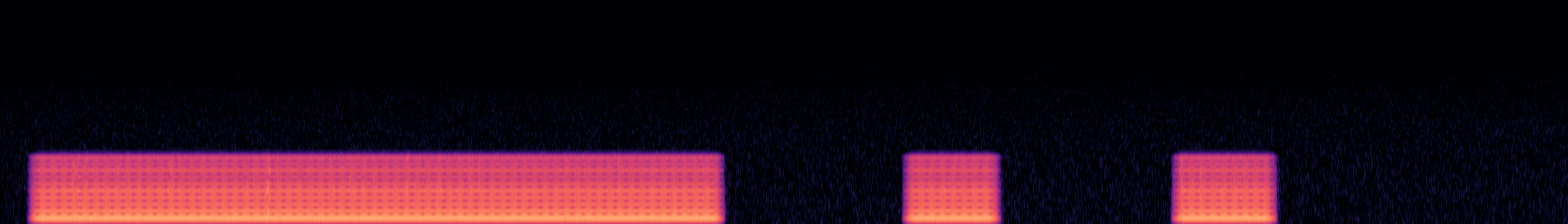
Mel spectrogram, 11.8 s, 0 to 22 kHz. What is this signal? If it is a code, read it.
Ship horn signal, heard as a ship's horn, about 120 Hz. 1 long, 2 short. At sea: a vessel in fog that is sailing, fishing, towing or hampered.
